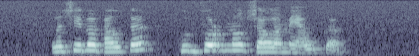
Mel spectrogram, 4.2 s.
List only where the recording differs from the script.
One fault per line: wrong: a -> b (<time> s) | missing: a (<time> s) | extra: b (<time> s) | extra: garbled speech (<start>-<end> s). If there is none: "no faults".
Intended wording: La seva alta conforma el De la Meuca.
no faults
